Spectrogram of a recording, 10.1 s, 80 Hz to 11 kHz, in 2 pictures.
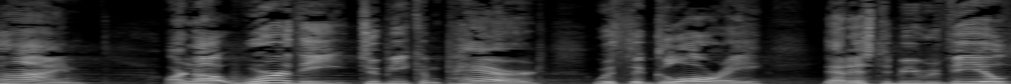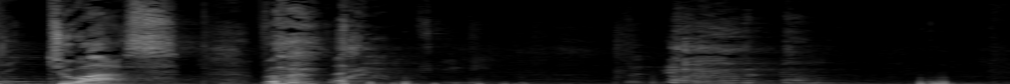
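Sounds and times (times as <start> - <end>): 
speech: 0.0 - 7.1
person coughing harshly: 6.4 - 7.5, 8.2 - 9.4.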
